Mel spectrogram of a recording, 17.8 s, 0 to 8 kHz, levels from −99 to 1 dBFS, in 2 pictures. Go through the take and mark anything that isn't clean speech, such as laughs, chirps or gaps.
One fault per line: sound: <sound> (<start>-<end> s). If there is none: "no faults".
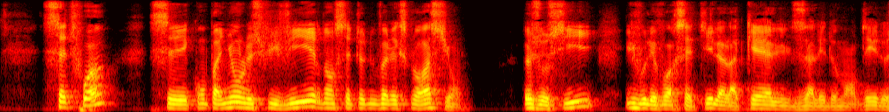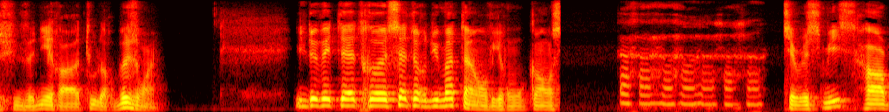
sound: laugh (15.1-16.6 s)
